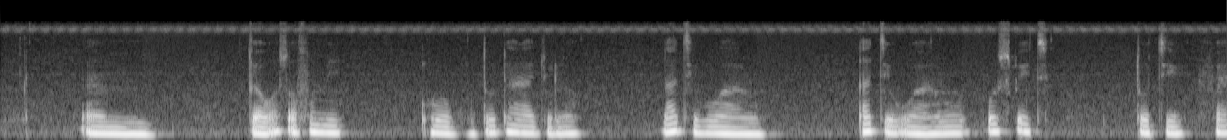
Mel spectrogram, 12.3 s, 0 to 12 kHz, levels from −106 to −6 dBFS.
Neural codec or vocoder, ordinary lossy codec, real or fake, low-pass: none; none; real; 7.2 kHz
